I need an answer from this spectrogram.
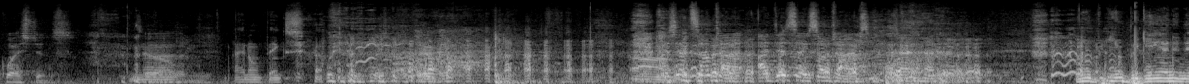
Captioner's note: laughter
